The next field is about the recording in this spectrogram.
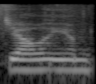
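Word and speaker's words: Bdellium: it's kind of funny it starts with a B but it tells you right here the B is silent so it's delium tools and I won't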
